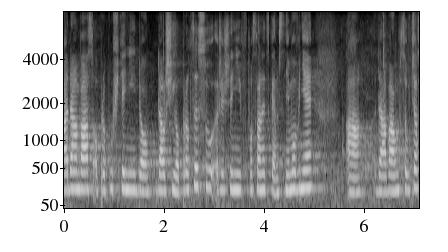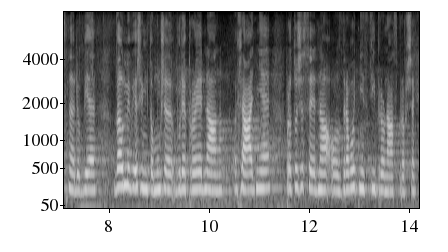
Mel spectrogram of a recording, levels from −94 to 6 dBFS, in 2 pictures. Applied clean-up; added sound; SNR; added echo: none; none; none; none.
